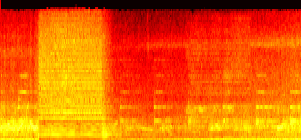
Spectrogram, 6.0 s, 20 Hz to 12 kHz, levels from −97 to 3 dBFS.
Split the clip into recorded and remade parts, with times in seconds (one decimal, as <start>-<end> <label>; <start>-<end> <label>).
0.0-1.0 recorded; 1.0-1.5 remade; 1.5-3.8 recorded; 3.8-5.0 remade; 5.0-6.0 recorded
